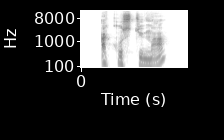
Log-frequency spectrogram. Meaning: to accustom, habituate
- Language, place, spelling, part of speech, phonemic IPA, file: Occitan, Béarn, acostumar, verb, /a.kus.tyˈma/, LL-Q14185 (oci)-acostumar.wav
